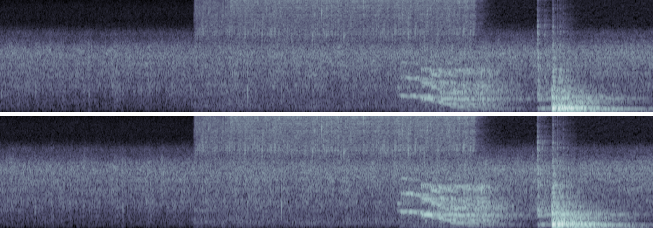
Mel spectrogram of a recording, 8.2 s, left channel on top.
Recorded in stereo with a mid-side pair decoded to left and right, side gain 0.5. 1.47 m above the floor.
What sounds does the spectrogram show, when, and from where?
2.4 s a running tap: 15° right, 1.6 m
5.0 s a squeak: 30° right, 2.5 m
6.7 s a door slam: 15° right, 4 m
